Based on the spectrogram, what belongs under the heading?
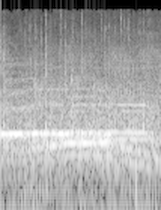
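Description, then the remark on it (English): A church crowd cheers and applauds steadily for those watching online, with dense clapping under sustained whoops and a high, ringing tone that holds through most of the burst. Loud and continuous for about two seconds. “Hey, cheer for those online today.”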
